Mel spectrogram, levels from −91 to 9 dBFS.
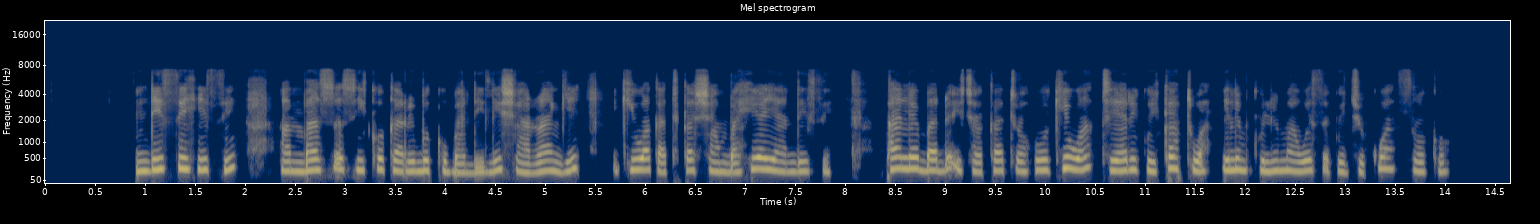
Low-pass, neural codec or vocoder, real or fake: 7.2 kHz; codec, 24 kHz, 3.1 kbps, DualCodec; fake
